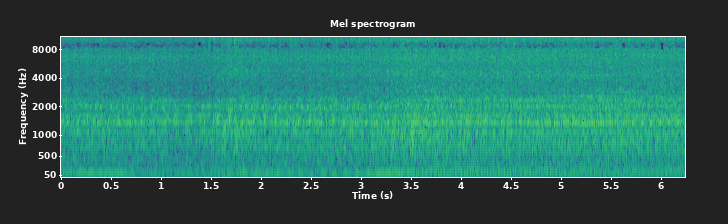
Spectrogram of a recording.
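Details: Vintage diesel bus on a very cold day, idling with a lumpy, uneven beat of about four pulses a second that wavers and picks up slightly; rough idle while priming, clear fuel-line section showing air, suspected air in fuel.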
